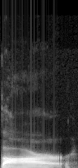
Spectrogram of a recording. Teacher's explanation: And now it says R, R. I can hear the R at the end, and it changes the sound of my vowel just a little bit.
